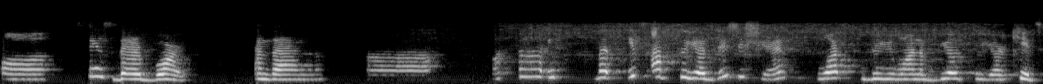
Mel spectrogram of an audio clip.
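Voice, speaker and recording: The delivery is very slow, with long, frequent pauses. The intonation is lively. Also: woman, high pitch for a woman. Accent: Indonesian. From Indonesia. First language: Indonesian. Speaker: preschool English teacher. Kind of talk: webinar talk. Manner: halting.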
